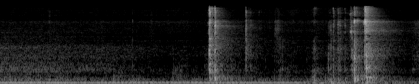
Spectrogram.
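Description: Steel door of a powder coating oven swung shut with a bang about two seconds in, then its latches clanking closed near the end. A low steady hum underneath stops about three seconds in.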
